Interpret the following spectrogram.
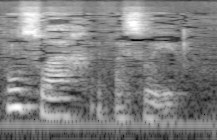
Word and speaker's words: bonsoir: O and I together, O-I, makes a wa sound, a kind of wa, oo, wa. This O-N is sort of pronounced on. We don't really have that exact sound in English, but you'll get used to it.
